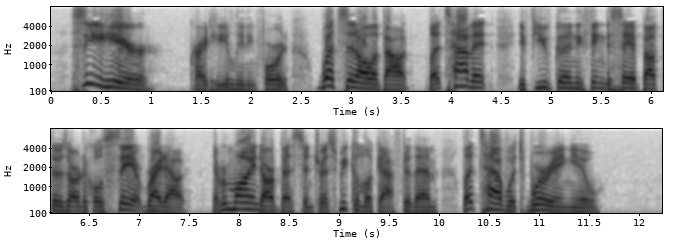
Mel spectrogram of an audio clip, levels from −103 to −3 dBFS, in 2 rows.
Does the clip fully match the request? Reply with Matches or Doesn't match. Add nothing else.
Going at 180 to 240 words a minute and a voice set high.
Doesn't match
